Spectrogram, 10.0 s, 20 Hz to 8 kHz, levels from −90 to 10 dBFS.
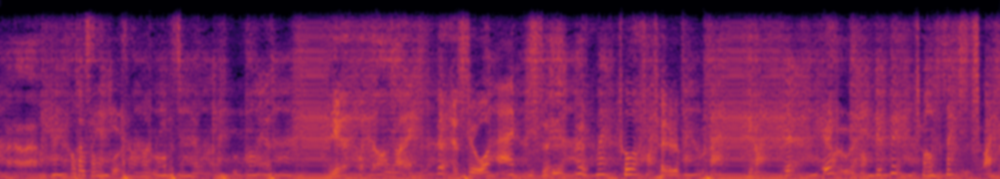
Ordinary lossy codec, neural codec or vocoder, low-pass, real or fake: Opus, 64 kbps; codec, 16 kHz, 0.5 kbps, FreqCodec, larger model; 7.2 kHz; fake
